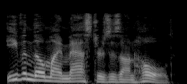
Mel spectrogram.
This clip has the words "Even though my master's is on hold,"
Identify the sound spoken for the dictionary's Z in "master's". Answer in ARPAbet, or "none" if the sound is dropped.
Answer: Z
